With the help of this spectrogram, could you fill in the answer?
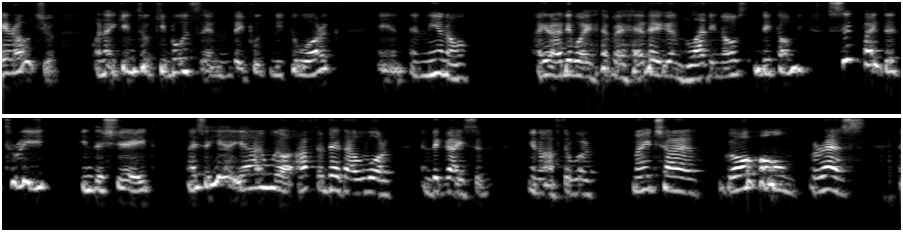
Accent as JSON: {"language": "English", "country": "Poland", "second_language": "English", "moved": "yes", "lives_now": "Israel", "said": "\"No, I'm from Poland.\""}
